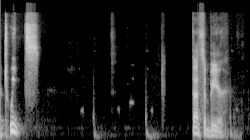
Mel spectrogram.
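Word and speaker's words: Twheats: here the tea wheats it's spelled t w h e a t s the t wheats but it's pronounced i'm sure tweets that's a beer right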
